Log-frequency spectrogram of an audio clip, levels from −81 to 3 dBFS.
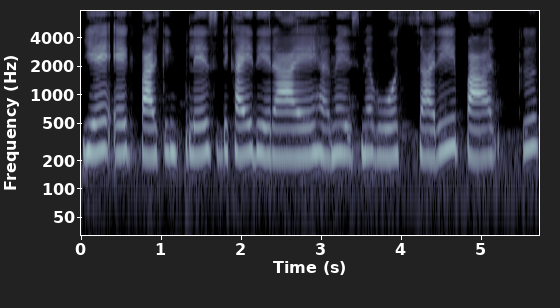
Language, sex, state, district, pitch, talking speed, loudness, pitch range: Hindi, female, Uttar Pradesh, Gorakhpur, 235 Hz, 145 wpm, -30 LUFS, 225-245 Hz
